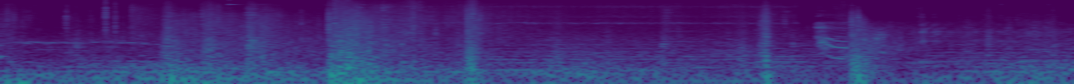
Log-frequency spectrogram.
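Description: Explosions and gunfire in the Fallout New Vegas video game: sharp booms and cracking shots burst at irregular intervals, one heavy blast standing out among scattered pops over a low background rumble.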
